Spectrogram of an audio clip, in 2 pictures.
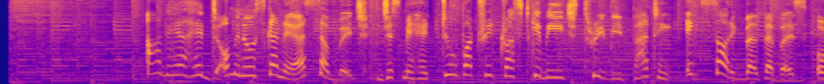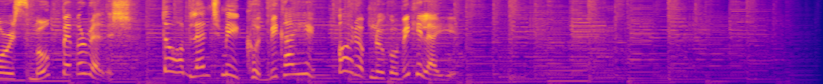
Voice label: Advertisment Hindi

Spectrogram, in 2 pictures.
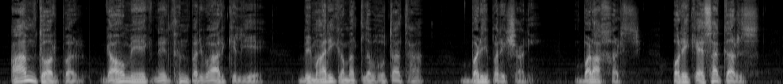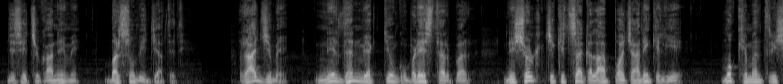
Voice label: Narration Hin

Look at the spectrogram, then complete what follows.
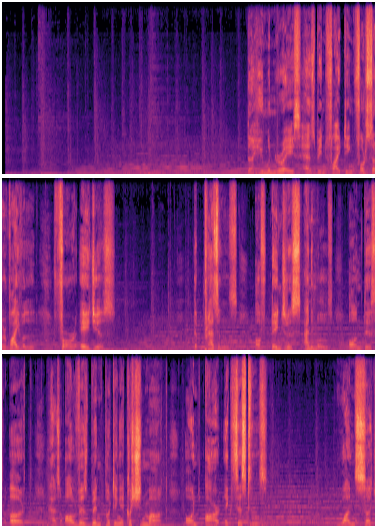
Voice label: eng; humanrace

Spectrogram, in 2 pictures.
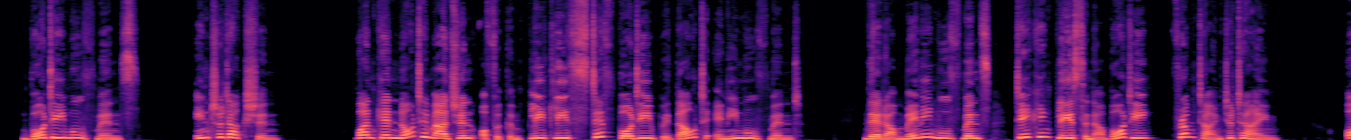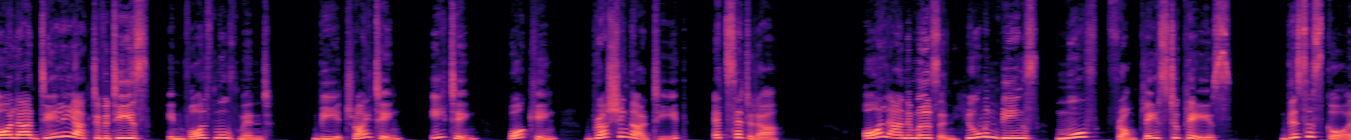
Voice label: E LEARNING ENGLISH

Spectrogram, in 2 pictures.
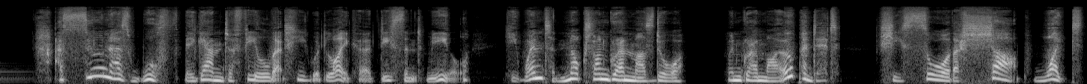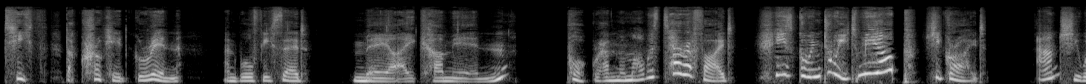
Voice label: story

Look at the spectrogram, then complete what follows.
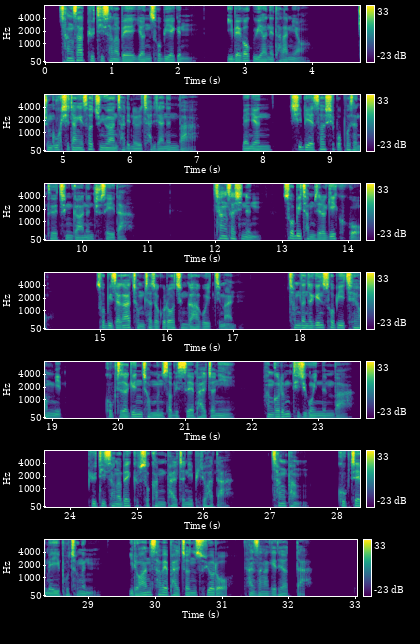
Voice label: MALE KOREAN

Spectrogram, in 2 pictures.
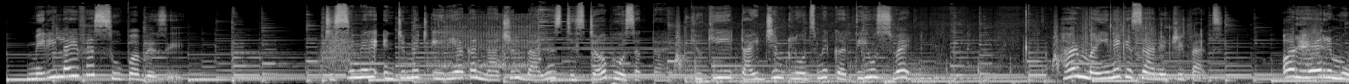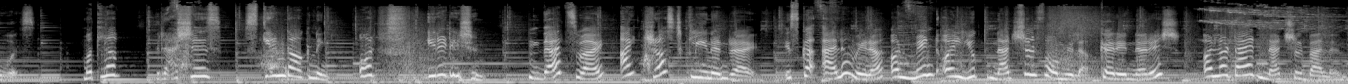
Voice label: Hindi TVC; Clean And Dry

